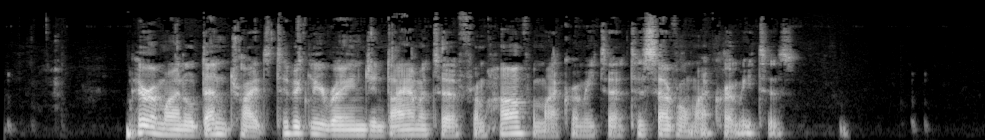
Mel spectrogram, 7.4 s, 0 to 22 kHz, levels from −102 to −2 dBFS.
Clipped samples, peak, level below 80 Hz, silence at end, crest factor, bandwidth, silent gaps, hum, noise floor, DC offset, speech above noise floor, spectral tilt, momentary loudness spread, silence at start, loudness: under 0.1%; -2 dBFS; -60 dBFS; 1.45 s; 20 dB; 16 kHz; none; none; -72 dBFS; under 0.1%; 52 dB; -4.5 dB/octave; 10 LU; 0.95 s; -20 LUFS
